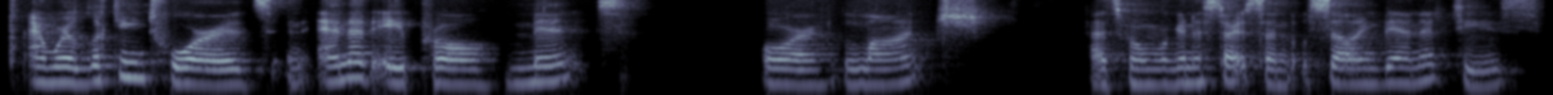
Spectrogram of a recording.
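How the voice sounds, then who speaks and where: A woman's voice: medium pitch, a little mellow. A woman from Hawaii presenting her project to an online community meeting, speaking earnestly and directly to her listeners.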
